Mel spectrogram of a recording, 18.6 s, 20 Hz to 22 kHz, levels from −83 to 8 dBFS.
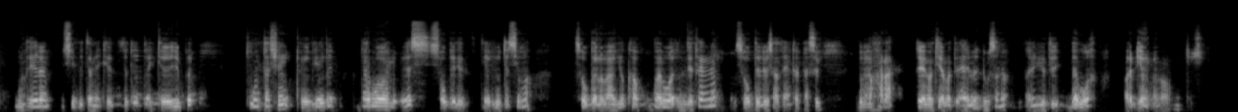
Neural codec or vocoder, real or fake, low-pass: codec, 44.1 kHz, 1.7 kbps, Pupu-Codec; fake; 9.9 kHz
